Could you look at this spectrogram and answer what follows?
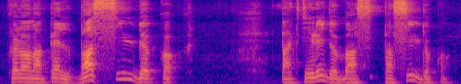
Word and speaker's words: Koch: Bacille de Koch, CH, ça se prononce Koch.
